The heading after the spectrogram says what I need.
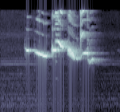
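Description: A yellow-bellied seedeater sings a quick, high twittering phrase of sweet whistles and buzzy slurs, lasting about a second and a half, with faint low background hum.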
